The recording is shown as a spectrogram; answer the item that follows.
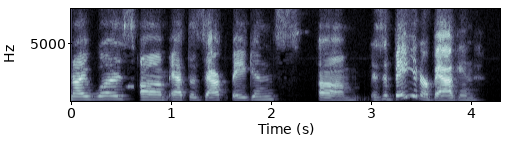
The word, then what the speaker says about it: Bagans: It's hard, but it's Bagans.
